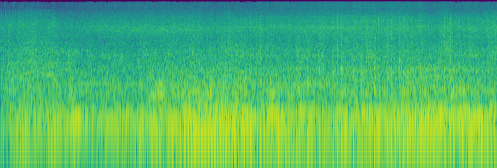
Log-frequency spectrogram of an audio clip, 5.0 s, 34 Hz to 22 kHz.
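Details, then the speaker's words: Nissan 180SX drift car idling low and uneven after plug cleaning and fuel pressure lowered from 50 to 40; beat wanders and stumbles, sounding ready to stall; rough idle. "running what a [ __ ] bomb this probably doesn't help the whole course i'll do this back up we'll see how the idols look i'd be lying if i said it was running great but it's running and running is what matters"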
